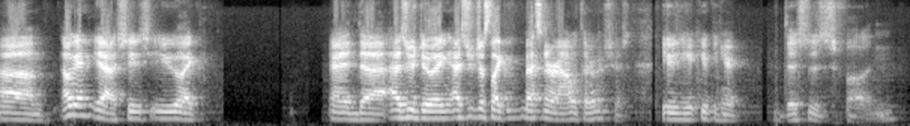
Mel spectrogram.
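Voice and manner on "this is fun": very deep, soft archdemon voice. Game master voices a summoned archdemon as the players mess with her; very deep archdemon voice. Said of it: "a very deep and uh, you know, deep voice".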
